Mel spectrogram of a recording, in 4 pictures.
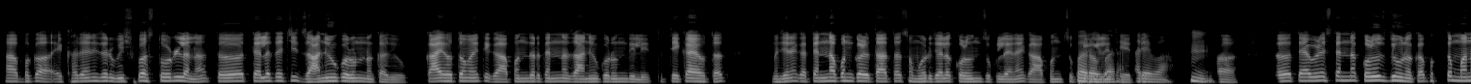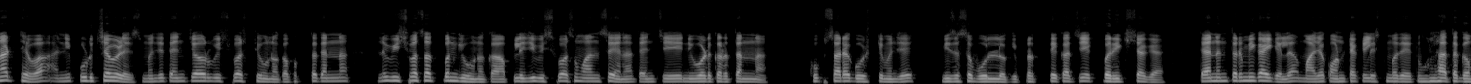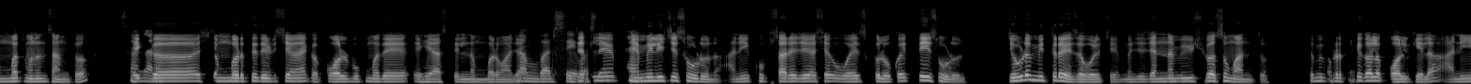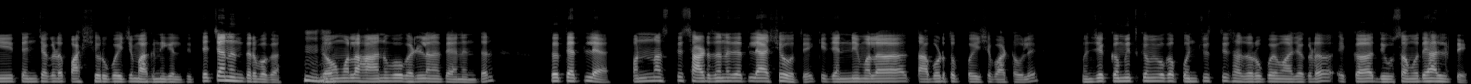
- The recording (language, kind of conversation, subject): Marathi, podcast, विश्वास तोडला गेल्यावर तुम्ही काय करता?
- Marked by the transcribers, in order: in English: "कॉन्टॅक्ट"; tapping; laughing while speaking: "तुम्हाला आता गंमत म्हणून सांगतो"; unintelligible speech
